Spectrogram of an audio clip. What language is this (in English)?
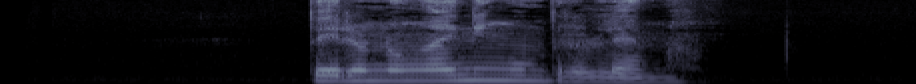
Galician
